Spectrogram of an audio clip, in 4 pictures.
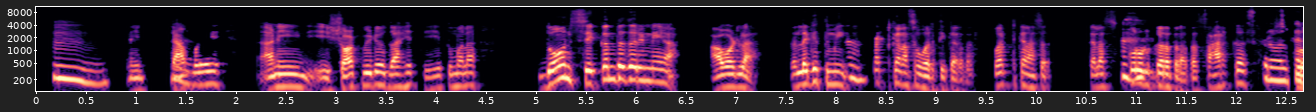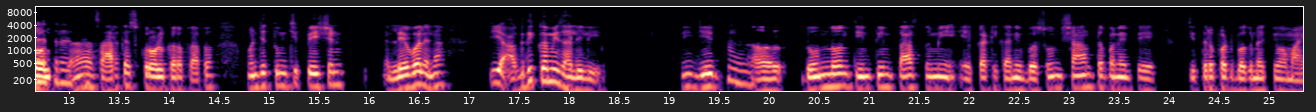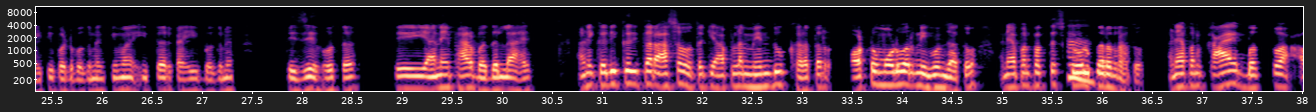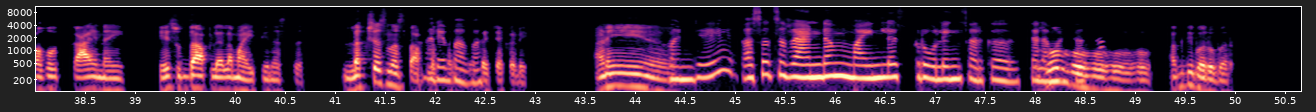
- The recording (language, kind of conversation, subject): Marathi, podcast, लघु व्हिडिओंनी मनोरंजन कसं बदललं आहे?
- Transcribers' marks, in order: in English: "शॉर्ट"; other background noise; in English: "स्क्रोल"; chuckle; in English: "स्क्रोल"; in English: "स्क्रोल"; in English: "स्क्रोल"; in English: "पेशंन्स लेव्हल"; in English: "ऑटो मोड"; in English: "स्क्रोल"; in English: "रॅंडम माइंडलेस स्क्रोलिंग"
